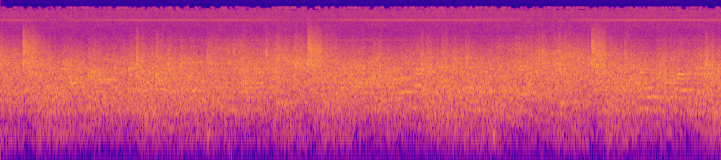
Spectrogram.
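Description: Victorian steam beam pumping engines running: a steady mechanical noise with a slightly stronger beat about every four seconds.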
